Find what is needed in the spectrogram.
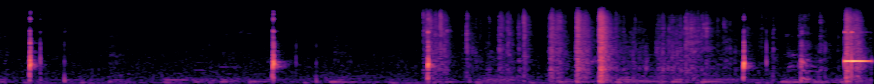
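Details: Person with hiccups: brief, sharp gulping clicks repeating at irregular intervals over a quiet room, with some noise later.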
